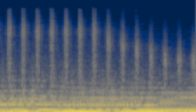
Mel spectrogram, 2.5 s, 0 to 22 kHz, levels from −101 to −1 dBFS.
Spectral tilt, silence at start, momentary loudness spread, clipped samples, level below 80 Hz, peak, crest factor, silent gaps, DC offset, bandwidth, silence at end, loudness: -7.5 dB/octave; 0 s; 2 LU; under 0.1%; -18 dBFS; -6 dBFS; 10 dB; none; 2%; 7.6 kHz; 0 s; -24 LUFS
